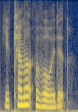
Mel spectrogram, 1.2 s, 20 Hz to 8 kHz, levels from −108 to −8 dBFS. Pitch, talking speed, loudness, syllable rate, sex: 185 Hz, 205 wpm, -15 LUFS, 6.2 syllables/s, female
